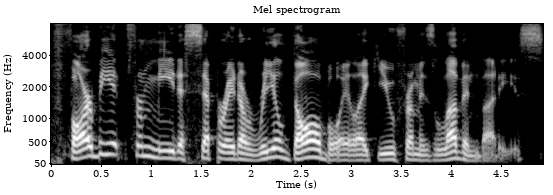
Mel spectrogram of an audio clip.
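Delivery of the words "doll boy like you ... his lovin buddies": normal talking voice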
